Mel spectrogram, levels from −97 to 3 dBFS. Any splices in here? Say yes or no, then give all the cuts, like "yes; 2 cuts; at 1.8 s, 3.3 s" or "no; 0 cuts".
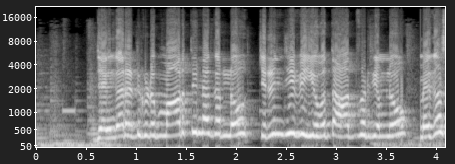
no; 0 cuts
